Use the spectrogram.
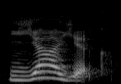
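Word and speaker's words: jajek: І в польській завжди якщо складно вимовити, це означає, що треба щось додати. Яєк. Як. Німа як. Правда, стала легше це вимовити і почути.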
